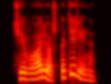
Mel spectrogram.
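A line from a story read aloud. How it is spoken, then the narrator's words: Displeased grumbling old woman. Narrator (Russian): Как всегда недовольно ворчала моя любимая старушка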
